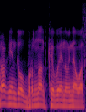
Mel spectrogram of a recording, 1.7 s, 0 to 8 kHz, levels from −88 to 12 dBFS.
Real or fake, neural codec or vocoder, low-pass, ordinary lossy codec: real; none; none; none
